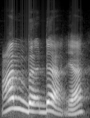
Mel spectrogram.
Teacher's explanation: Abdina, di situ ada ba sukun ya. Ingat, ketika ada ba sukun berarti dibaca qalqalah ya. Qalqalah itu mantul. Nggak boleh abda, tapi harus dipantulkan.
